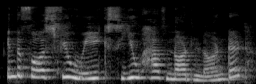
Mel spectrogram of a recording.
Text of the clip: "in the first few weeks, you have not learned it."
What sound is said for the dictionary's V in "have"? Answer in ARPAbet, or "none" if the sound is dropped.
V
